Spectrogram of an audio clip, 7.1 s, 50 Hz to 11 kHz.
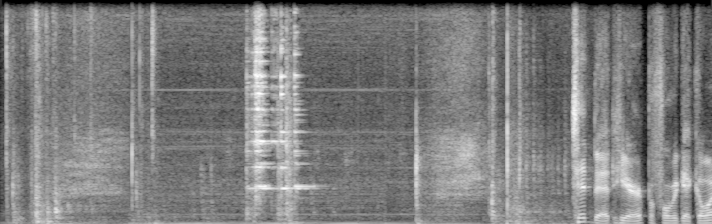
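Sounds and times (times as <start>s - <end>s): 
garage fridge door opening: 0.0s - 6.2s
low garage refrigerator hum: 0.0s - 6.3s
glass beer bottles clinking in a garage fridge: 2.4s - 3.3s
speech: 5.8s - 7.1s.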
